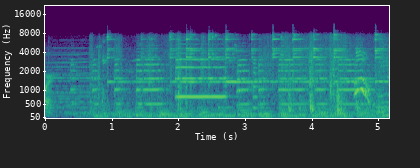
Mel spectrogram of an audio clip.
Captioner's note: bell Dinging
